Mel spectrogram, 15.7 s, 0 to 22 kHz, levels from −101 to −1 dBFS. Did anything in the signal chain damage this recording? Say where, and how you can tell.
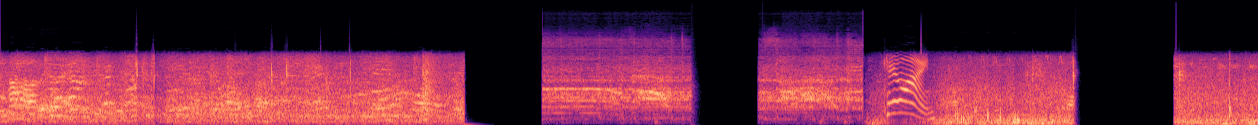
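Yes. At 8.63–9.49 s and 13.44–14.69 s the sound smears into a fading buzz, then goes silent for about 0.74 s and 1.17 s before resuming with material skipped. A spectrogram shows a decaying tail into a blank band, likely a long network dropout.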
